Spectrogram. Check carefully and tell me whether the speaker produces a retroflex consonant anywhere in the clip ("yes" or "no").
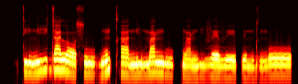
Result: no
